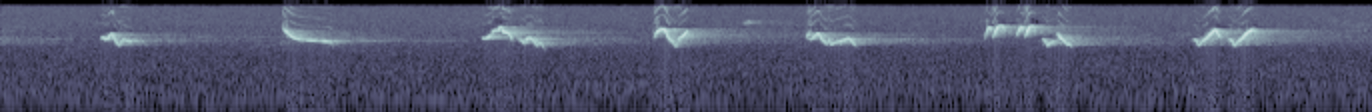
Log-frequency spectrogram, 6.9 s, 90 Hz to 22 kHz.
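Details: Red-eyed Vireo singing in summer, July 13, 2023, Maynard, Massachusetts: short, slurred whistled phrases, rising or falling, about one each second, over steady soft background hiss.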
